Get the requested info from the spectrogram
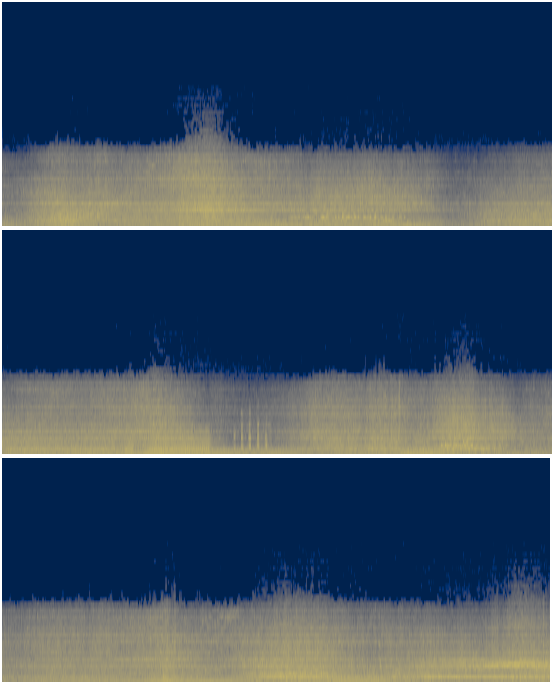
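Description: Sports car engine running hard at speed, its pitch climbing and dropping several times as it accelerates and shifts, with the loudness swelling and easing every few seconds.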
